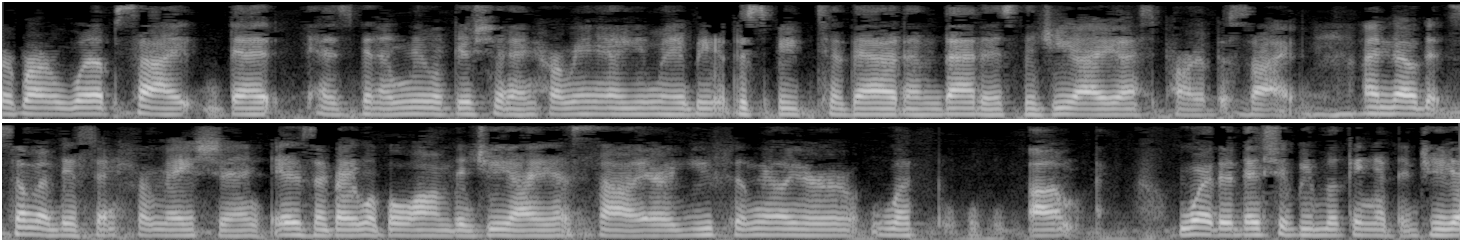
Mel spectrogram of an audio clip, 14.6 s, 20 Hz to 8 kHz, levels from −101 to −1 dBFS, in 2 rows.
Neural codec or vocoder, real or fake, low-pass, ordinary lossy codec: codec, 16 kHz, 1 kbps, FreqCodec, larger model; fake; 7.2 kHz; MP3, 32 kbps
